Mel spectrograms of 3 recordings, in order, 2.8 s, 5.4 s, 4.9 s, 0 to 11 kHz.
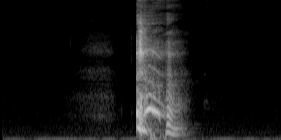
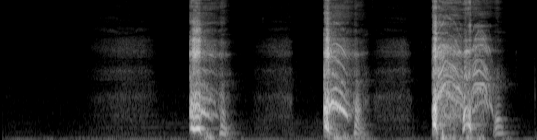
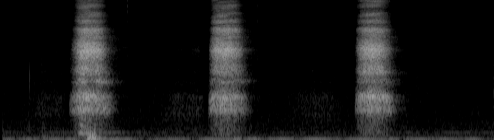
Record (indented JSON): {
  "cough_length": "2.8 s",
  "cough_amplitude": 18996,
  "cough_signal_mean_std_ratio": 0.28,
  "three_cough_length": "5.4 s",
  "three_cough_amplitude": 29775,
  "three_cough_signal_mean_std_ratio": 0.32,
  "exhalation_length": "4.9 s",
  "exhalation_amplitude": 4705,
  "exhalation_signal_mean_std_ratio": 0.36,
  "survey_phase": "beta (2021-08-13 to 2022-03-07)",
  "age": "18-44",
  "gender": "Male",
  "wearing_mask": "No",
  "symptom_runny_or_blocked_nose": true,
  "symptom_sore_throat": true,
  "symptom_fatigue": true,
  "symptom_headache": true,
  "symptom_loss_of_taste": true,
  "symptom_onset": "7 days",
  "smoker_status": "Never smoked",
  "respiratory_condition_asthma": false,
  "respiratory_condition_other": false,
  "recruitment_source": "Test and Trace",
  "submission_delay": "6 days",
  "covid_test_result": "Positive",
  "covid_test_method": "RT-qPCR",
  "covid_ct_value": 19.0,
  "covid_ct_gene": "N gene",
  "covid_ct_mean": 19.6,
  "covid_viral_load": "370000 copies/ml",
  "covid_viral_load_category": "Low viral load (10K-1M copies/ml)"
}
